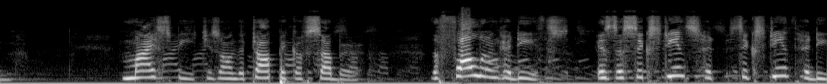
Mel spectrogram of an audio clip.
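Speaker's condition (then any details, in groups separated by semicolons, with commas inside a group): No condition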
